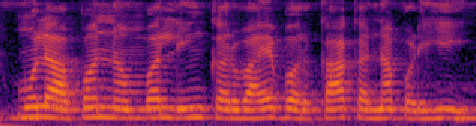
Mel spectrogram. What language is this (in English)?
Chhattisgarhi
